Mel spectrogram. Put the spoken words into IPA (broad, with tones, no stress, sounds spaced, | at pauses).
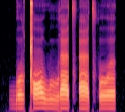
ɡ͡b o˧ l ǁ ɔ˧˥˧ w u˧˩˧ ɾ æ˧ t͡sʼ æ˧˩ t͡sʼ o˧ ə̯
